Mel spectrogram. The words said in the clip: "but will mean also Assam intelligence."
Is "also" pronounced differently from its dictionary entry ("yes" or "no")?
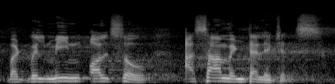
no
